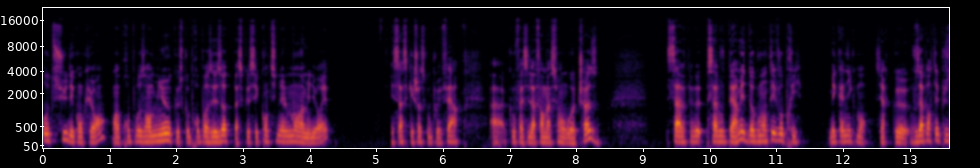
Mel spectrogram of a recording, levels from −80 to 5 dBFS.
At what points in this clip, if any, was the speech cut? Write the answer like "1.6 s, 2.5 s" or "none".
9.3 s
